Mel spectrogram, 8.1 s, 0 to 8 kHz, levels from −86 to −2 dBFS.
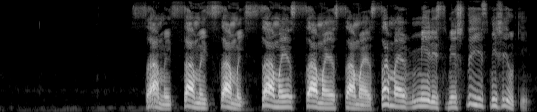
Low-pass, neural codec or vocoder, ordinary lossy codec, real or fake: none; none; none; real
